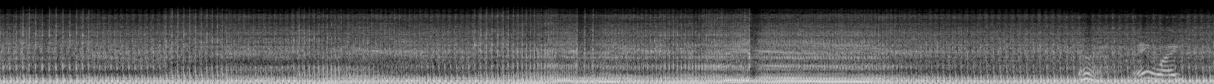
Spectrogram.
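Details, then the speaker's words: Dusty Yamaha V Star 650 V-twin that had been sitting, running on choke: lumpy, uneven revs with flat response; front cylinder not firing and barely warming. "You can definitely tell that that front cylinder is not running. Hardly any heat."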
